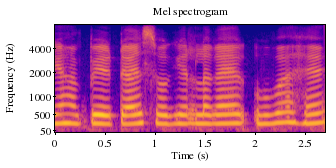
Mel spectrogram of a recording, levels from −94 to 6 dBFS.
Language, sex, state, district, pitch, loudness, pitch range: Hindi, male, Jharkhand, Palamu, 250 Hz, -13 LUFS, 245-255 Hz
